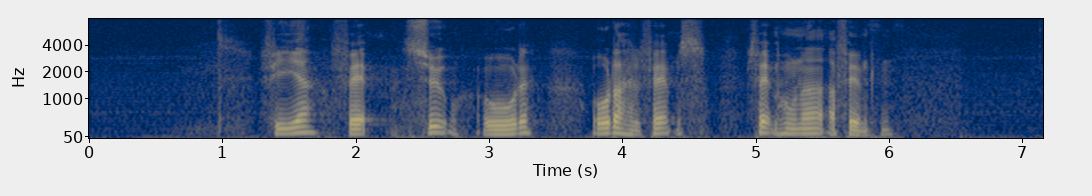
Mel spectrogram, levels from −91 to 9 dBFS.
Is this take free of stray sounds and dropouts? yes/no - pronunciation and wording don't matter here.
yes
